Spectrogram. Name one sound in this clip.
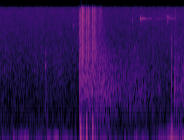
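An assault rifle fires a short burst.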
